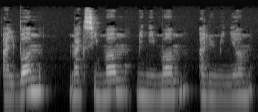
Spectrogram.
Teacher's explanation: aux mots latins où la terminaison UM est prononcée homme, comme dans album. Donc pas de voyelle nasale ici.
